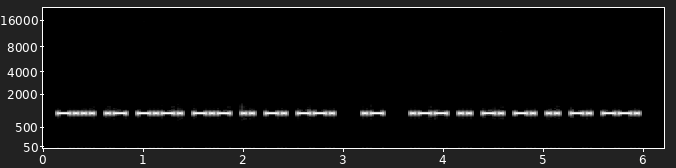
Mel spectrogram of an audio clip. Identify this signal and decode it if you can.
Morse code, heard as a keyed tone, about 30 wpm, 1000 Hz. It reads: BACKING A WINNING
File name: qotdfiles / 30wpm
